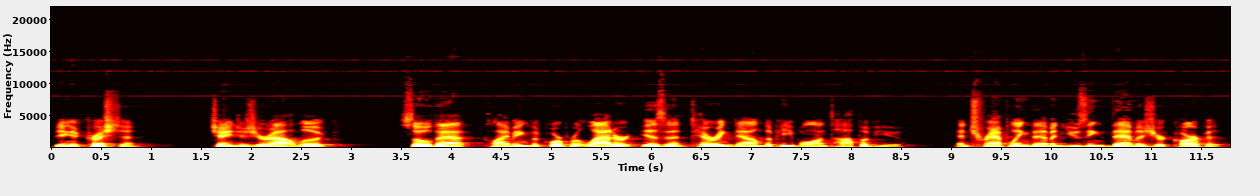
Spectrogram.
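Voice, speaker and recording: A man preaching a sermon, earnest and plain-spoken, with fillers, who swells louder and higher to stress points. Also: a little slow. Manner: earnest, loud rising emphasis with many fillers.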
